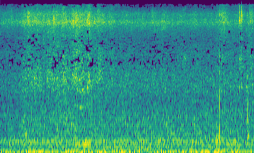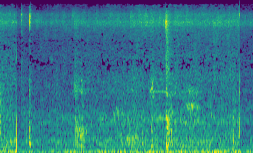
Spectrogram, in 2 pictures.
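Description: A plastic sauce bottle squirts and splutters as it is squeezed.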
